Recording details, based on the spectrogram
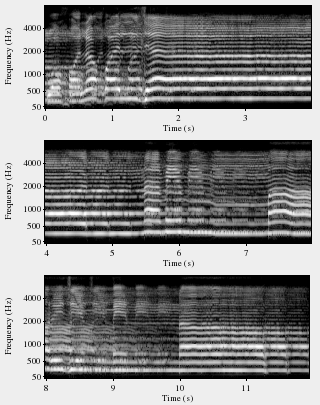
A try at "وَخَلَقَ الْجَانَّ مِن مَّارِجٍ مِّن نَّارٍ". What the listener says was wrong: تھوڑا سا ایک جگہ غنہ کمزور ہوا ہے.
